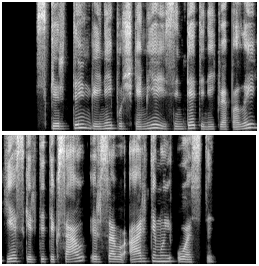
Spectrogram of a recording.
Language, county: Lithuanian, Tauragė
